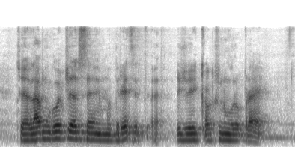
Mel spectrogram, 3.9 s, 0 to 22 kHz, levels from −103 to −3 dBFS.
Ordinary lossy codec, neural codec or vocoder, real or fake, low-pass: none; codec, 24 kHz, 3 kbps, HILCodec; fake; none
